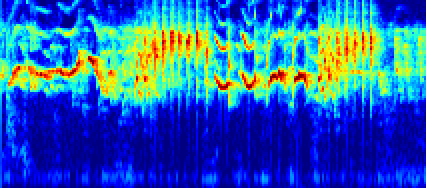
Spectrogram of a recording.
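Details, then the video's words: Captive-bred oriental magpie-robin (kacer) in full song, sliding whistles and rapid buzzy trills alternating in a dense, continuous stream with a faint low hum. "Burung Kacer Gacor Full isian"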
